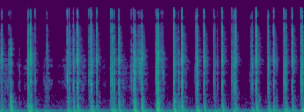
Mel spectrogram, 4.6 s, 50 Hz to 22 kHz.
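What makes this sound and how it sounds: Long nails tap and scratch the side of a white, hollow plastic McDonald's Boo ghost Halloween bucket. About 25 quick, dry, clicky taps land in uneven bursts, each with a bright edge and a faint, low, hollow thump. Light scratching fills the gaps between them.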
